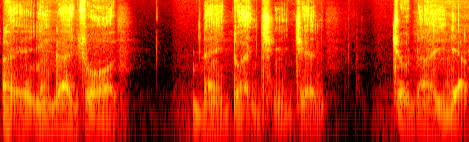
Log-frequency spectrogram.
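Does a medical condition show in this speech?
Yes: total laryngectomy; stage four hypopharyngeal cancer at 45, no vocal cords, smoked four packs daily; esophageal speech learned at 中華民國無喉者復聲協會, nearly a year and a half to say name; hoarse under two months before diagnosis, voiceless after surgery, now slow esophageal speech.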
